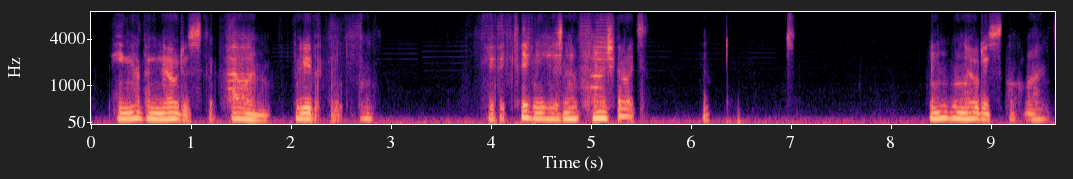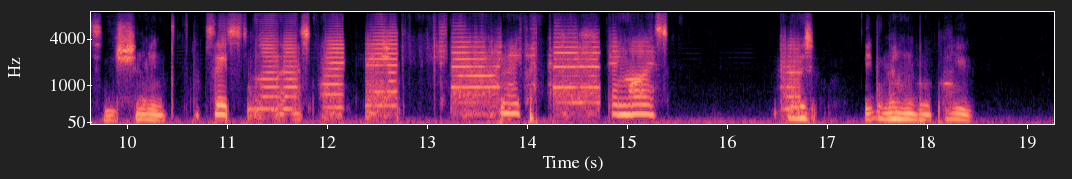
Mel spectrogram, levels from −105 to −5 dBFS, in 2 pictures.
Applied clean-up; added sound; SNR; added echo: neural diffusion model UNIVERSE++.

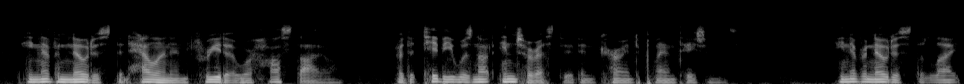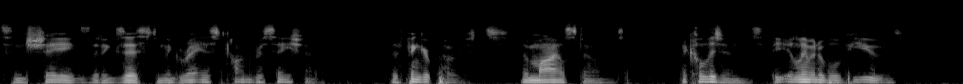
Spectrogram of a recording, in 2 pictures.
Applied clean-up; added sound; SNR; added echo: none; none; none; none.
